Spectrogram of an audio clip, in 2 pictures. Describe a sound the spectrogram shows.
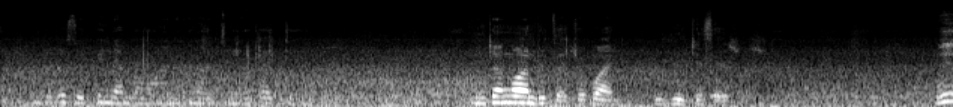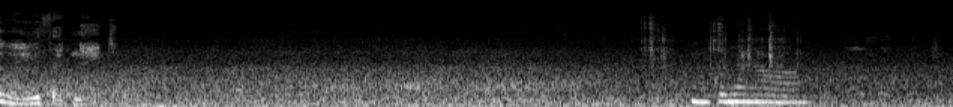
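A young woman speaks quietly and hesitantly nearby.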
